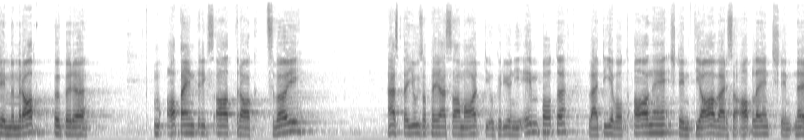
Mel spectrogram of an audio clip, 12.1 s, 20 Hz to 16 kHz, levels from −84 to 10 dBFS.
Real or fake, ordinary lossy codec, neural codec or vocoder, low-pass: fake; none; vocoder, 44.1 kHz, 128 mel bands every 512 samples, BigVGAN v2; 14.4 kHz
